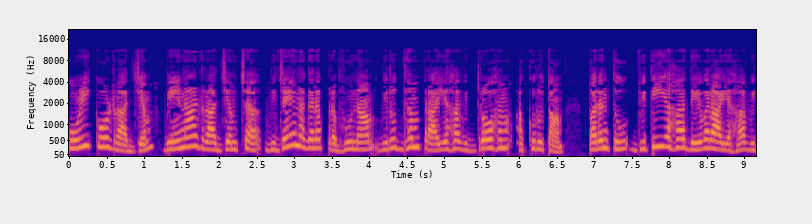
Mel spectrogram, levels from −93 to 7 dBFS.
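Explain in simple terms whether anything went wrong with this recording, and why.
Yes, something's off, and it runs through the whole clip. The speech sounds like HE-AAC compression, most likely a heavily squeezed version of it. That kind of codec only properly stores the lower part of the sound and then fakes the treble by copying lower bands upward. So there's still treble up top, but it isn't the real thing. The s sounds come out gritty and lispy, and there's nothing at all above about 11.8 kHz.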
